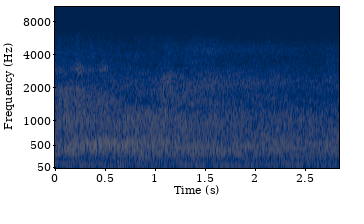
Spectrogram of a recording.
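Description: An EasyJet airliner departing Edinburgh Airport for Nice produces a faint, steady engine roar heard at a distance, a continuous wash of noise with no distinct peaks.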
